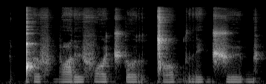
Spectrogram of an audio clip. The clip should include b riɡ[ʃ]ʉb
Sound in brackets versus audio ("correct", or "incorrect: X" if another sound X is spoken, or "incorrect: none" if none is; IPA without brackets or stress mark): correct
